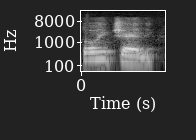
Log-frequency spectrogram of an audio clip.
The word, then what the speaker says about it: Torricelli: Para quem é italiano, né, Torricelli. Aí eu costumo falar Torricelli mesmo. Aí vai da sua pronúncia.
